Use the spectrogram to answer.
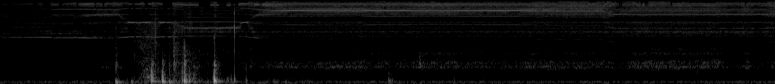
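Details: New ASUS ROG PG279Q G-Sync monitor on DisplayPort at 144 Hz, speakers disabled, PC off: a few sharp ticks then a faint steady high-pitched hiss from the monitor.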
